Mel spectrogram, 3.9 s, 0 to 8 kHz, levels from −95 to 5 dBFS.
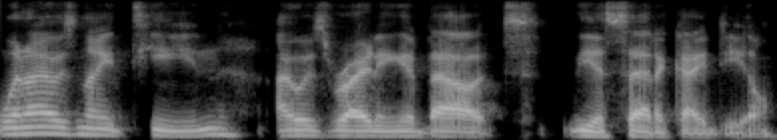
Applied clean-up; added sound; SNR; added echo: none; none; none; none.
